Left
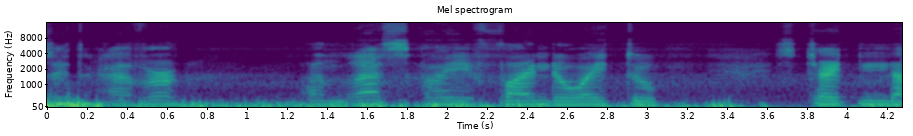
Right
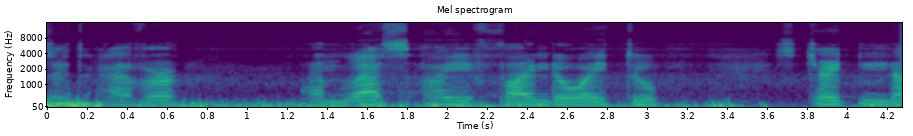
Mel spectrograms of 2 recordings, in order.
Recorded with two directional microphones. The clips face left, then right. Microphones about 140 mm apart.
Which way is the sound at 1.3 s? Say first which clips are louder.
Right 7 dB; 50° right (ahead or behind).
